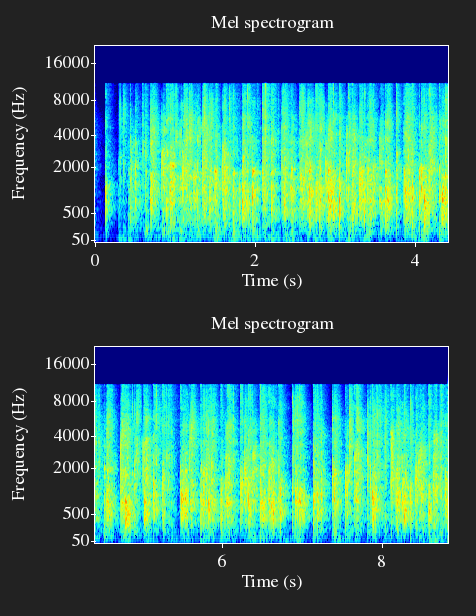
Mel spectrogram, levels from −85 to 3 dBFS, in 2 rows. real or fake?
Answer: fake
